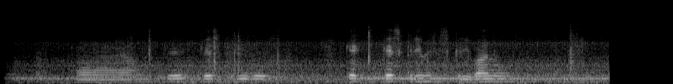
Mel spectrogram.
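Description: No technical faults can be heard anywhere in this audio.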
